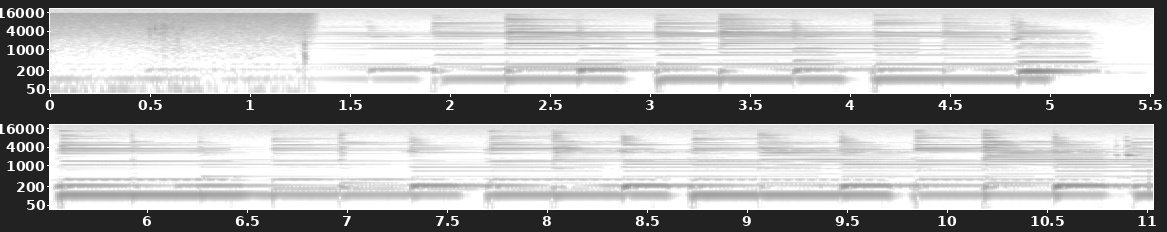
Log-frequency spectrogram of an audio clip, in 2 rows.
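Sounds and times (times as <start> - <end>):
quiet guitar background music: 1.4 - 11.0.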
